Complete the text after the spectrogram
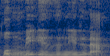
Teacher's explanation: ইকফায়ে শাফাবির হরফ একটি বা, মিম সাকিনের বামে বা আসলে ওই মিম সাকিনকে গুণনা করিয়া পড়তে হয়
